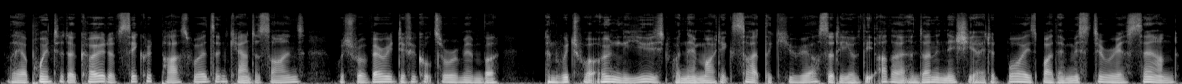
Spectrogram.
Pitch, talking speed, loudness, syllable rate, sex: 105 Hz, 185 wpm, -19 LUFS, 5.7 syllables/s, male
